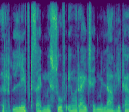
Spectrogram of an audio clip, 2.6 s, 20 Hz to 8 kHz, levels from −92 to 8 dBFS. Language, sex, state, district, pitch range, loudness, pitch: Hindi, male, Jharkhand, Garhwa, 115-125 Hz, -19 LUFS, 120 Hz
